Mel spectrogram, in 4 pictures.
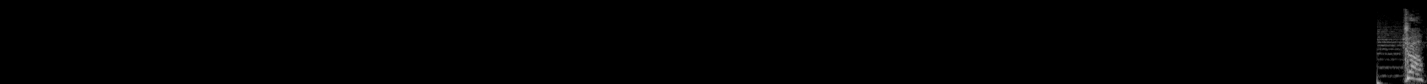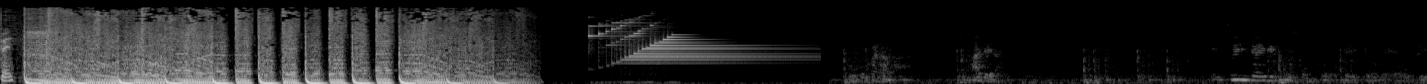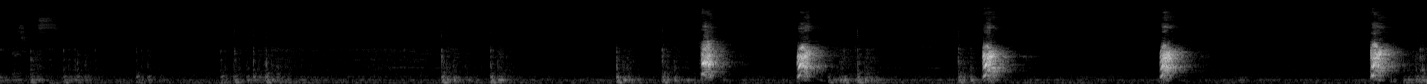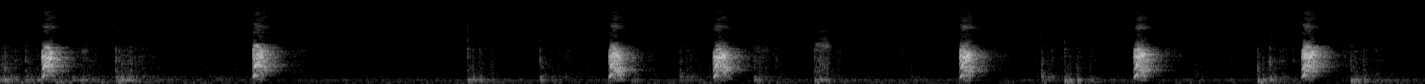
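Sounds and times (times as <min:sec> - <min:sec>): dog barking: 0:35.6 - 0:36.9, 0:38.3 - 0:38.8, 0:40.2 - 0:40.6, 0:42.2 - 0:42.6, 0:43.2 - 0:43.7, 0:45.3 - 0:45.8, 0:48.9 - 0:49.3, 0:49.9 - 0:50.4, 0:52.4 - 0:52.8, 0:54.2 - 0:54.6, 0:55.8 - 0:56.3.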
